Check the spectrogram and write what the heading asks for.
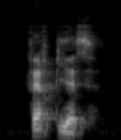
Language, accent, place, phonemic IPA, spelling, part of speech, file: French, France, Lyon, /fɛʁ pjɛs/, faire pièce, verb, LL-Q150 (fra)-faire pièce.wav
- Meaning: to thwart, to stymie, to foil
